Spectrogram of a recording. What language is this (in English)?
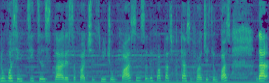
Romanian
